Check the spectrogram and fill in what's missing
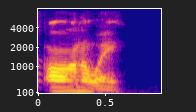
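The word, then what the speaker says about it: Onoway: Onoe? Is that how you say it? Onoe? – It's just Onoe.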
